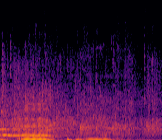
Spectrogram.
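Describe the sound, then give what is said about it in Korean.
A short burst of steady clapping from an audience, a dense crackling patter lasting about a second and a half, with a couple of voices calling out over it. “아, 박수 주세요.”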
